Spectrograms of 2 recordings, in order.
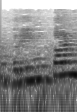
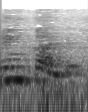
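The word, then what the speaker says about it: wrinkled: व्रिंकल्ड, मैंने बताया था इसको W को प्रोनाउंस नहीं किया जाता है, व्रिंकल्ड नहीं बोला जाता है, दिस इज रिंकल्ड। रिंकल होता है झुर्री का, झुर्रियों वाला।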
